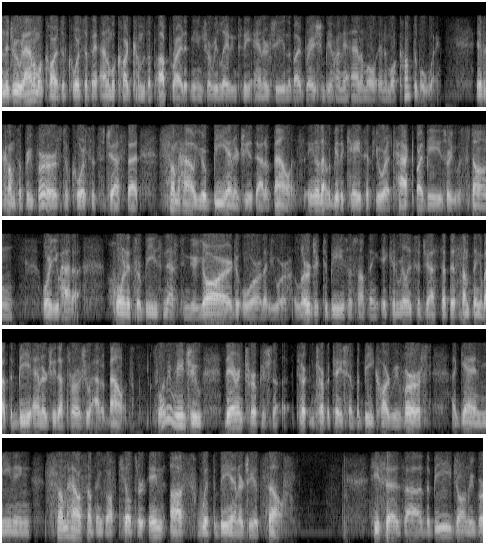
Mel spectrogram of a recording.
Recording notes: Callers may call in 15-20 minutes into the live show with questions or comments and 5 minute mini navigational consultations.. We will open up the phone lines early today for questions.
